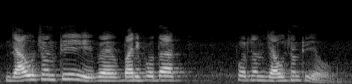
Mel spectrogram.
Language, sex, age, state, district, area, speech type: Odia, male, 60+, Odisha, Mayurbhanj, rural, spontaneous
